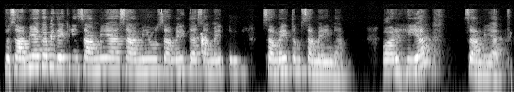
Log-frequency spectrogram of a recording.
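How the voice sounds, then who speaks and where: A woman's voice: on the high side, steady tone, unhurried. A woman teaching Quranic Arabic grammar in an online class, patient and step by step, reciting verb tables. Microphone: video call.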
